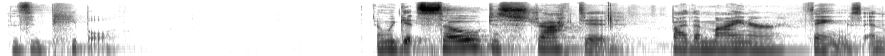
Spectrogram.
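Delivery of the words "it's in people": hushed whisper for the key point; a pastor whispering the lesson to the room. Acted. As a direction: breathe it out, unvoiced and close.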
